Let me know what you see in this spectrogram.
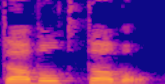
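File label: "double-double", English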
